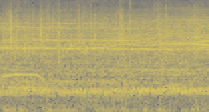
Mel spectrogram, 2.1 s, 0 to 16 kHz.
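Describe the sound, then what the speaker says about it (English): A big stadium crowd roars steadily at a USA versus Mexico World Cup qualifying soccer match in Columbus in 2005, a loud continuous wash of cheering with no break. "Great crowd here in Columbus."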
